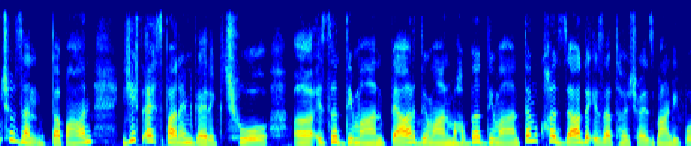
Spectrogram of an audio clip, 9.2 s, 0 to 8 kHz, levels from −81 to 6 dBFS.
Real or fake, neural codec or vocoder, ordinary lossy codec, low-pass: fake; codec, 16 kHz, 4 kbps, X-Codec, HuBERT features, trained on LibriSpeech; none; 7.2 kHz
